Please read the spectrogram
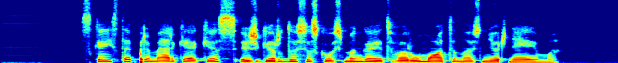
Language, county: Lithuanian, Klaipėda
